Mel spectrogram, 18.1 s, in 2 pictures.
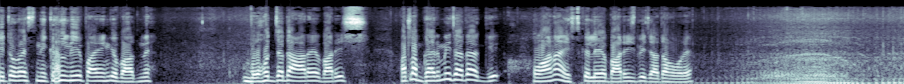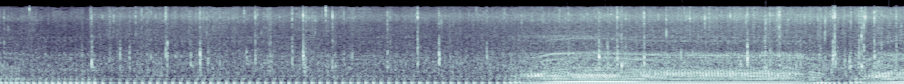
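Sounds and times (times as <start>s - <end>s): motorcycle engine running: 6.4s - 18.0s.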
